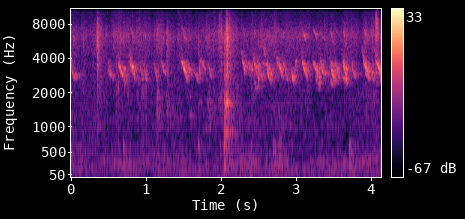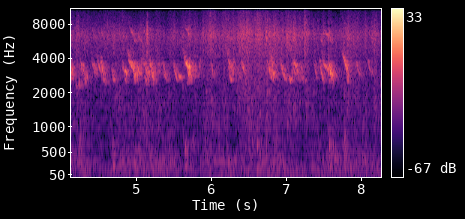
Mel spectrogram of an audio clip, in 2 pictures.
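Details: Chicks calling in a crowd, their thin descending peeps tumbling over one another without pause, one sharp knock near the two-second mark, and constant low hiss behind.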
